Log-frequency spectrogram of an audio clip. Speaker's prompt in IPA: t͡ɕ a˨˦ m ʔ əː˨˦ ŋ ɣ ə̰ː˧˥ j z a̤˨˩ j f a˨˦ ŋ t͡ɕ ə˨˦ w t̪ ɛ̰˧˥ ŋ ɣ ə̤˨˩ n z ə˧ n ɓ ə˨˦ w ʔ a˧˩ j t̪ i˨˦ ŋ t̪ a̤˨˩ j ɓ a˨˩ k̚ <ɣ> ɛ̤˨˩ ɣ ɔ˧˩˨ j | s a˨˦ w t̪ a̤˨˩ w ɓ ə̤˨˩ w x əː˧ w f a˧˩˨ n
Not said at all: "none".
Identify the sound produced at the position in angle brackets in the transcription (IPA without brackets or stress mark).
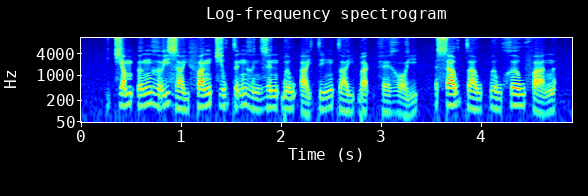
h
